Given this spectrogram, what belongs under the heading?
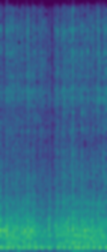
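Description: A sewing machine stitches fabric with a steady, fast mechanical whir and rapid rhythmic clatter, loud and close throughout.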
